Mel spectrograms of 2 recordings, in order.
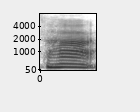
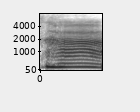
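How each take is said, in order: No difference in how they are said.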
